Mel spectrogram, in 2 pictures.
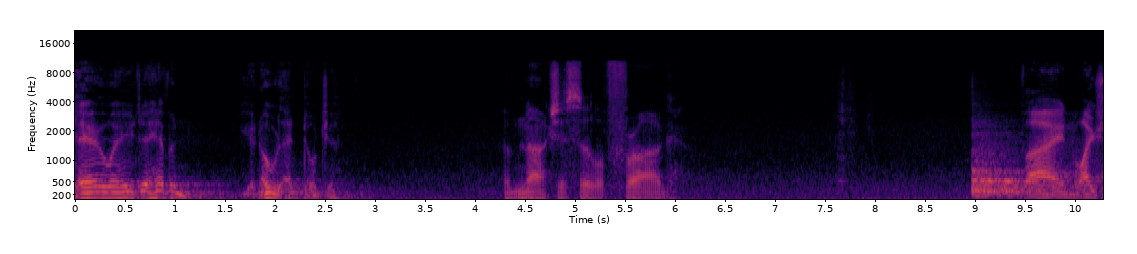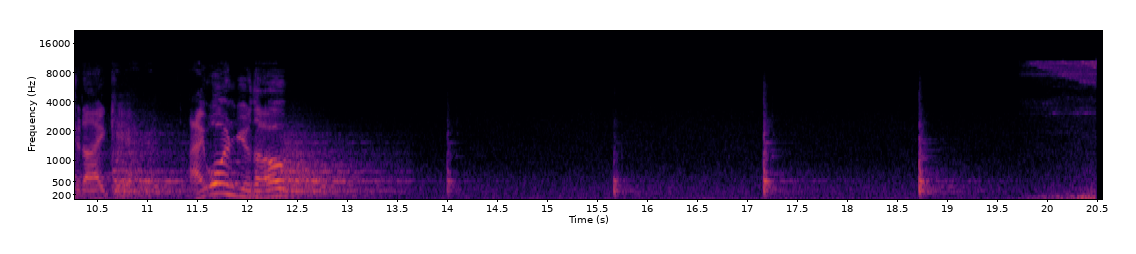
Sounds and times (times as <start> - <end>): Speech: 0.0 - 2.8, 4.3 - 6.2, 9.5 - 12.4.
